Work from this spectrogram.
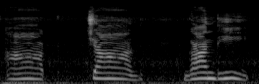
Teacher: जो अनुसार होता है उसका दोस्त इतना से होता है और जो अनुनासिक होता है उनका उच्चारण नाक और गले दोनों से होता है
